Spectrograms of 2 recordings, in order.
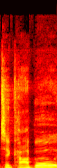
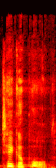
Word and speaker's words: Tekapo: Oh, I called it Lake Tekapo. Is that not? My apologies. What is it? It's Lake Tekapo.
